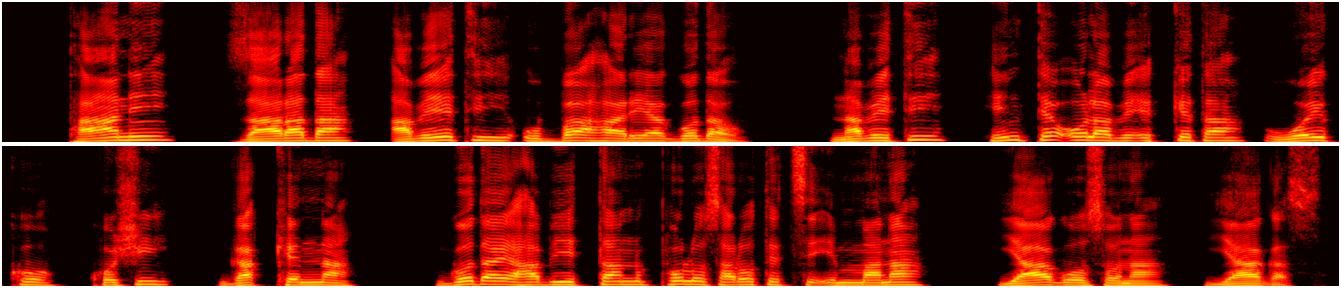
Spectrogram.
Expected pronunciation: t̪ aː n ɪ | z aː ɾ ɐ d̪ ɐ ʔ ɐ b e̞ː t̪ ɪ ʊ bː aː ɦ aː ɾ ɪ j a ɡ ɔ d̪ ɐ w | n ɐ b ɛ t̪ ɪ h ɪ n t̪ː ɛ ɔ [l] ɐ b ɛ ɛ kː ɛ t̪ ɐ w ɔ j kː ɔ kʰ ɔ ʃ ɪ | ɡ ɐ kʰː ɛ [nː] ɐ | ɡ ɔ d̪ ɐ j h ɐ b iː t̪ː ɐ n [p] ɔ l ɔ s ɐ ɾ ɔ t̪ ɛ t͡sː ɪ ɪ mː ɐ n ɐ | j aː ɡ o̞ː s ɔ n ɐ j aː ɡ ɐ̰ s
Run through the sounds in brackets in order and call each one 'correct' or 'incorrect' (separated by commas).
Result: correct, correct, correct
